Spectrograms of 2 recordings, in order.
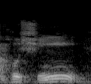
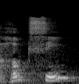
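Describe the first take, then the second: First: "Roxin" low, ho-SHIN with an sh; rival's wrong pronunciation. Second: "Roxin" slow, HOK-sin, rising; your correct pronunciation. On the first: Teacher mimics the rival candidate, wrong pronunciation. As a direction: drag out "Roxin" with X as sh. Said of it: "teu concorrente falar". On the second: Teacher shows students the better version, correct pronunciation. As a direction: lift the end of "Roxin", X as ks. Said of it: "Você fala". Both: Shown as a demonstration.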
